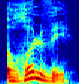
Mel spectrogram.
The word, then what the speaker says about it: relever: Relever, okay, so first re, then we don't insist on this here. So, relever, relever.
